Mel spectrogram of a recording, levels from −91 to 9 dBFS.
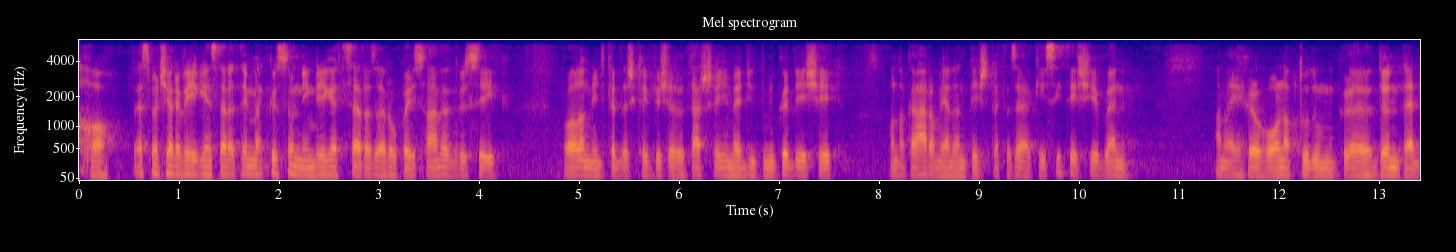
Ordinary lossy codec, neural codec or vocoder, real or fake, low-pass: none; codec, 16 kHz in and 24 kHz out, 0.8 kbps, FocalCodec, streaming, 65536 codes; fake; 5.4 kHz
